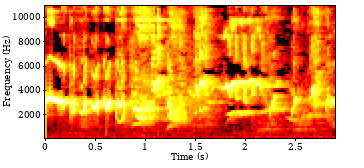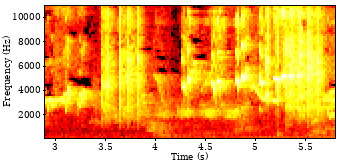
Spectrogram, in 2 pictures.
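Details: Oriental magpie-robin, a kept cage bird, giving whistled warbling song phrases that fade into softer chatter, with rustling and wing-flutter noises and a low hum late on.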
